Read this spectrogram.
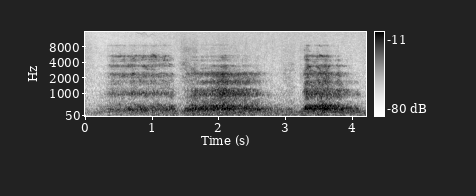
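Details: Presenter's snorts during a simulated ASMR medical examination roleplay (lower-limb exam), recorded on a Blue Yeti microphone: three short, forceful nasal bursts of air in a quiet room.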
